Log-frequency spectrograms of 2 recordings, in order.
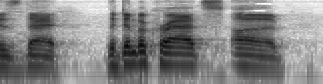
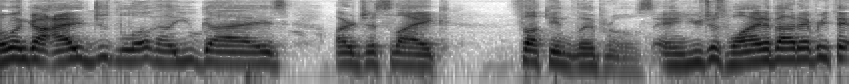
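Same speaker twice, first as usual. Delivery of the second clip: play-acted, scornful, sarcastic mocking tone; 3 semitones higher than usual. Arguing with the other speaker, mocking what they always say: mocking the opponent's mantra. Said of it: "go on to your mantra about".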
